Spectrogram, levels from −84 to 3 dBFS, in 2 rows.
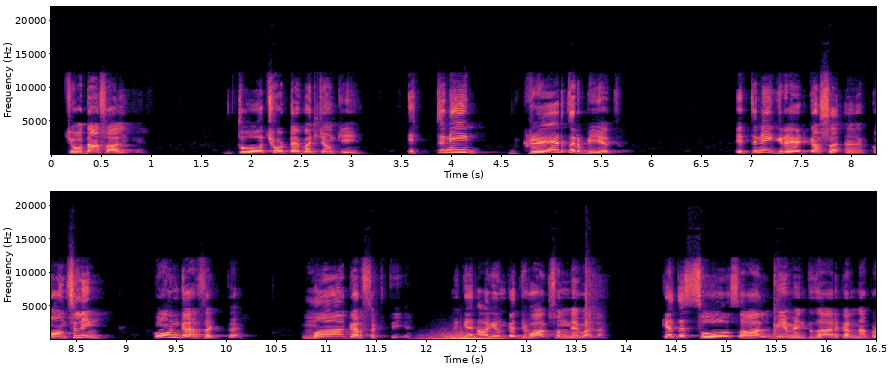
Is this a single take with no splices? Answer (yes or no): no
